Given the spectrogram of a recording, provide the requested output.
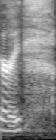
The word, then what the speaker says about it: Urey: Urey. Am I pronouncing that correctly? Yes. Harold C. Urey, with University of Chicago Press, which examines the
